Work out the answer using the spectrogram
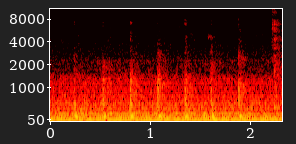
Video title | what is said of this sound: MSN572 Focused ABD Assessment | because that is an organ that's hollow. Hollow organs depict the sound of tympani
